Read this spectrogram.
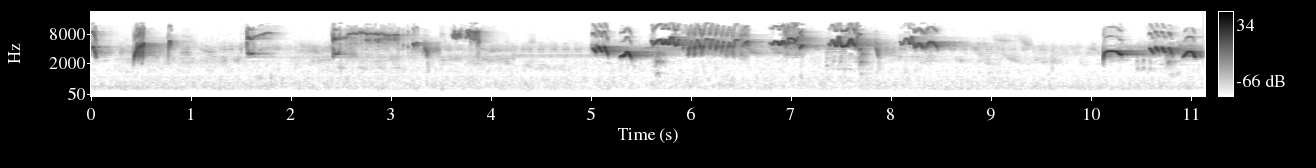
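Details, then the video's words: Black yellow-legged thrush, song in the mateiro style of the south: scattered sharp high notes and a buzzy phrase, then a loud, dense run of mixed whistles and chatter, ending in a bright falling phrase. "SABIÁ UNA PRETA CANTO MATEIRO DO SUL"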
